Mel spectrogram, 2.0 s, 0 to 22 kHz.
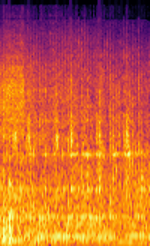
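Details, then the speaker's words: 1984 Mercedes-Benz 300D diesel with glow plugs, 250,000 miles, very little blow-by, starting right up after glowing and settling into a steady idle; even, hard tractor-like mechanical clatter over a rumble, regular and healthy. "they crank into life. Now, these engines are very mechanical sounding, and they almost sound like tractors, but check this out."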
